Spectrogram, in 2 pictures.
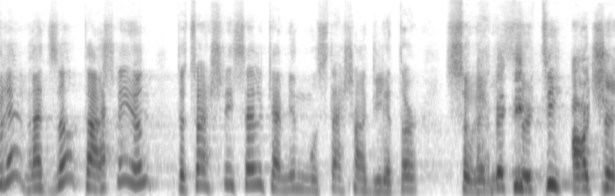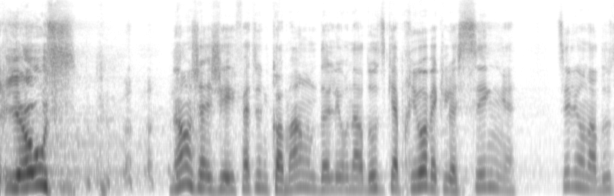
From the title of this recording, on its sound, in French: SOUS ÉCOUTE au CENTRE BELL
